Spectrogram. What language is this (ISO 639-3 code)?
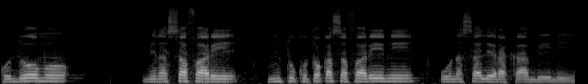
swa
